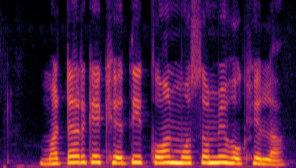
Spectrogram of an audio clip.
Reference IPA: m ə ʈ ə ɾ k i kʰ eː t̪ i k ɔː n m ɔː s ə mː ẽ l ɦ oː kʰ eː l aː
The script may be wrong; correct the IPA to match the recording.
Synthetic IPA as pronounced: m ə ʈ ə ɾ k e kʰ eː t̪ i k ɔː n m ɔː s ə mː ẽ ɦ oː kʰ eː l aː

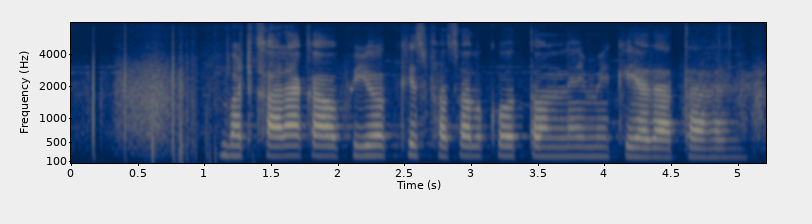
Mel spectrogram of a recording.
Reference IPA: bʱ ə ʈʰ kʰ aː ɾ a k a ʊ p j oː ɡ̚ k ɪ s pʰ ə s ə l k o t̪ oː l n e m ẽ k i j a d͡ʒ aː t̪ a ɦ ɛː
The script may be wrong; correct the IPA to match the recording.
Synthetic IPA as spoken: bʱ ə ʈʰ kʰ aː ɾ a k a ʊ p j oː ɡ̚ k ɪ s pʰ ə s ə l k o t̪ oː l n e m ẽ k i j a d͡ʒ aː t̪ a ɦ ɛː

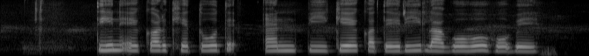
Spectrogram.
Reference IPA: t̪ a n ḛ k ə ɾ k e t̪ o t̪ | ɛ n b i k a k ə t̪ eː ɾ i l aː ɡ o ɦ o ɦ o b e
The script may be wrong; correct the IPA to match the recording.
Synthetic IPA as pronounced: t̪ i n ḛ k ə ɾ kʰ e t̪ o t̪ | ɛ n p i k e k ə t̪ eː ɾ i l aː ɡ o ɦ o ɦ o b e

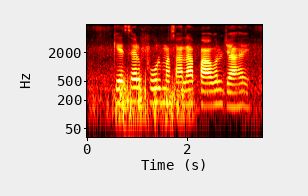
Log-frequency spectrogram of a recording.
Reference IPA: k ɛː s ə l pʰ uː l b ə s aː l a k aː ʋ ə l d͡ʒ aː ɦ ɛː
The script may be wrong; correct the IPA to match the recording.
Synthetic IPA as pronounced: k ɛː s ə ɾ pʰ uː l m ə s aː l a p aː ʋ ə l d͡ʒ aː ɦ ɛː

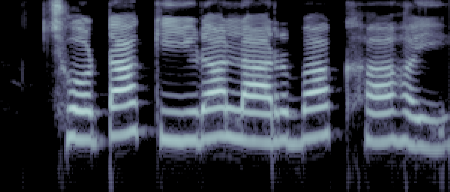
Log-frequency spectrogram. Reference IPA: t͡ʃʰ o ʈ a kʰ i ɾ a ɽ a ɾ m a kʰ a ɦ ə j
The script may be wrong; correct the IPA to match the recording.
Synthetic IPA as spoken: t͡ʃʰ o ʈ a k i ɽ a l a ɾ b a kʰ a ɦ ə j

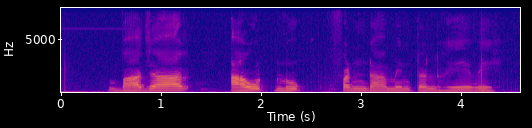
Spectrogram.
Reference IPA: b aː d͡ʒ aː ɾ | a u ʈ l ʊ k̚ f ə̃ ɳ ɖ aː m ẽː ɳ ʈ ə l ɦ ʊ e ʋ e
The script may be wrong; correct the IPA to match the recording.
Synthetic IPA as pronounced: b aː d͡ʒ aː ɾ | a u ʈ l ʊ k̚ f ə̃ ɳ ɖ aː m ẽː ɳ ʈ ə l ɦ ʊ e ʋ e

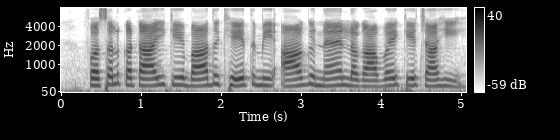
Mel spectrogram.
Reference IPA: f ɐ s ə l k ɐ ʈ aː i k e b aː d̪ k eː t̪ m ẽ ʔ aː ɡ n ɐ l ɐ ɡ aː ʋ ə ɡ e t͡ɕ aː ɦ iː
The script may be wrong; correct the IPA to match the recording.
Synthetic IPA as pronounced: f ɐ s ə l k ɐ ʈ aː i k e b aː d̪ kʰ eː t̪ m ẽ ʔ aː ɡ n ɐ l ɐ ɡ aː ʋ ə k e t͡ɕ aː ɦ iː

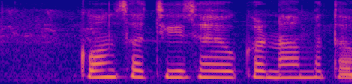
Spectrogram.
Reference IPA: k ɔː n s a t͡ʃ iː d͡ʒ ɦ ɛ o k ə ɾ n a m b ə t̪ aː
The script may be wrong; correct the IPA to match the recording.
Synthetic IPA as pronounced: k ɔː n s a t͡ʃ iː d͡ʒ ɦ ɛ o k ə ɾ n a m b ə t̪ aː

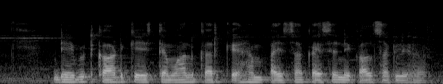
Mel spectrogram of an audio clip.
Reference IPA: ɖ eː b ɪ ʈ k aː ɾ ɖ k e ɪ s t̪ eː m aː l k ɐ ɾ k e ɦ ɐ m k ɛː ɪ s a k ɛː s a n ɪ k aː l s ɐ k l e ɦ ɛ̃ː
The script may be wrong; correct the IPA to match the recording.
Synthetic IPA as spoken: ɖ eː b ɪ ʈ k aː ɾ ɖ k e ɪ s t̪ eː m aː l k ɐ ɾ k e ɦ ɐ m p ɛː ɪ s a k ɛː s e n ɪ k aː l s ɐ k l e ɦ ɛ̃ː

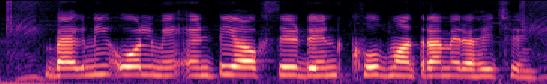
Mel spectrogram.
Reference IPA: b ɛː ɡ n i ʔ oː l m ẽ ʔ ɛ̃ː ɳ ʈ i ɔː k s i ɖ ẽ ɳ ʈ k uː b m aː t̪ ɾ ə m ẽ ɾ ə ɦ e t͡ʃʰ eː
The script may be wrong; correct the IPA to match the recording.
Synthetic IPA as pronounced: b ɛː ɡ n i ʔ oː l m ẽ ʔ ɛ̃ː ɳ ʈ i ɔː k s i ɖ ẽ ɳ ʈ kʰ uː b m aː t̪ ɾ a m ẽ ɾ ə ɦ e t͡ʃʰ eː

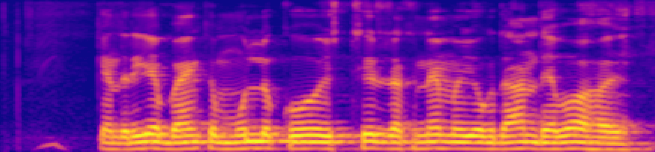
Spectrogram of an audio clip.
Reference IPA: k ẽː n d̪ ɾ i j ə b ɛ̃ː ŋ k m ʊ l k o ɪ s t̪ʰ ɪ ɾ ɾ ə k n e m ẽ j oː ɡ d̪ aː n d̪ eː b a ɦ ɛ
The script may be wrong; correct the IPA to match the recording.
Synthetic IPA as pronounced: k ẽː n d̪ ɾ i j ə b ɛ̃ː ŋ k m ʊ l k o ɪ s t̪ʰ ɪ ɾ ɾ ə kʰ n e m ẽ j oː ɡ d̪ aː n d̪ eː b a ɦ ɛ

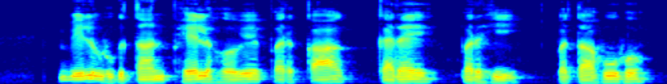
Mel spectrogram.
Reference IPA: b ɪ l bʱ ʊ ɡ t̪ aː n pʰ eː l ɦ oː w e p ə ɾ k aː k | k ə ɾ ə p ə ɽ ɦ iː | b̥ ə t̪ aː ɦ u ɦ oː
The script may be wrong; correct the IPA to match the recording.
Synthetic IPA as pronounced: b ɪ l bʱ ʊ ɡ t̪ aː n pʰ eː l ɦ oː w e p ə ɾ k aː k | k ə ɾ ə p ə ɾ ɦ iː | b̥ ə t̪ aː ɦ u ɦ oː

